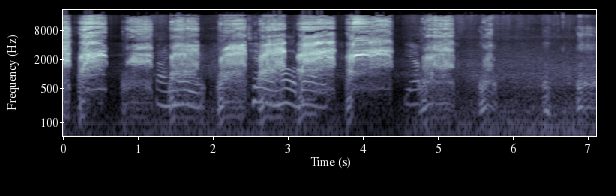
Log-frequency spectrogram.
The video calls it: What it sounds like to pick up a piglet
